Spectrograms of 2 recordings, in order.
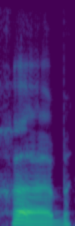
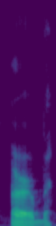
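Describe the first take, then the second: First: The word starts with an audible h sound. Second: The word starts directly with the vowel. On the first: "in British English, you do say herb" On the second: "that H is already gone in American English"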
